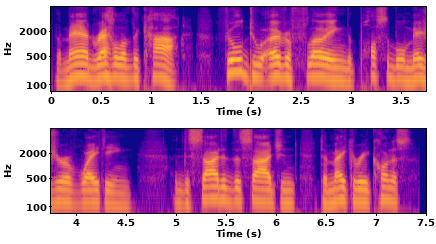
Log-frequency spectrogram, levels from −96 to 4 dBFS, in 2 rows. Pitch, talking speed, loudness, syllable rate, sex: 140 Hz, 175 wpm, -19 LUFS, 6.1 syllables/s, male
